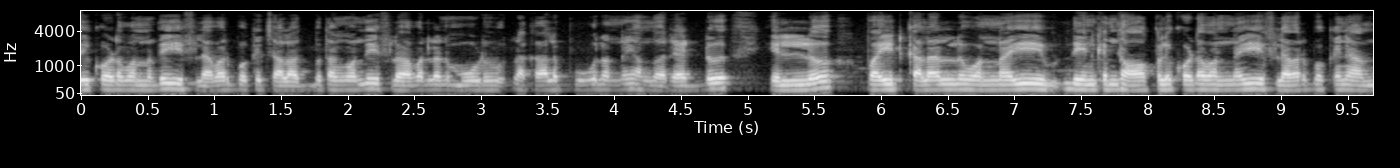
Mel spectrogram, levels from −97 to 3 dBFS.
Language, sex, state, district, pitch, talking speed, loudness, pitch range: Telugu, male, Andhra Pradesh, Srikakulam, 135 Hz, 205 wpm, -15 LUFS, 130-140 Hz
